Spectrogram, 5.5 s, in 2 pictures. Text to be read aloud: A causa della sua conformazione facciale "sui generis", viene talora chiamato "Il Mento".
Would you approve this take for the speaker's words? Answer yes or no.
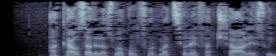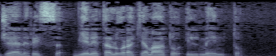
yes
